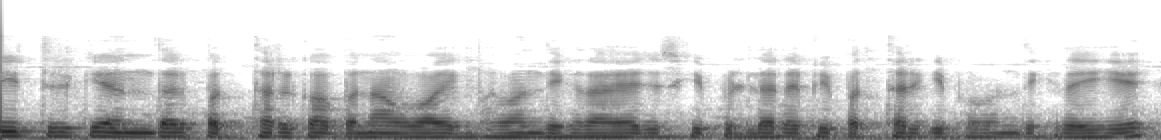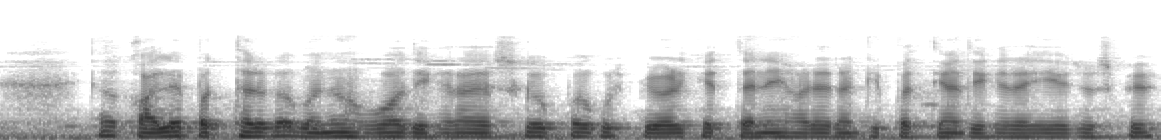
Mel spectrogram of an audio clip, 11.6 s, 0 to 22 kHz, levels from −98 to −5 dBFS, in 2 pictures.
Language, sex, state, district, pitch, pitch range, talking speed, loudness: Hindi, male, Andhra Pradesh, Guntur, 105 Hz, 105-115 Hz, 235 wpm, -29 LUFS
